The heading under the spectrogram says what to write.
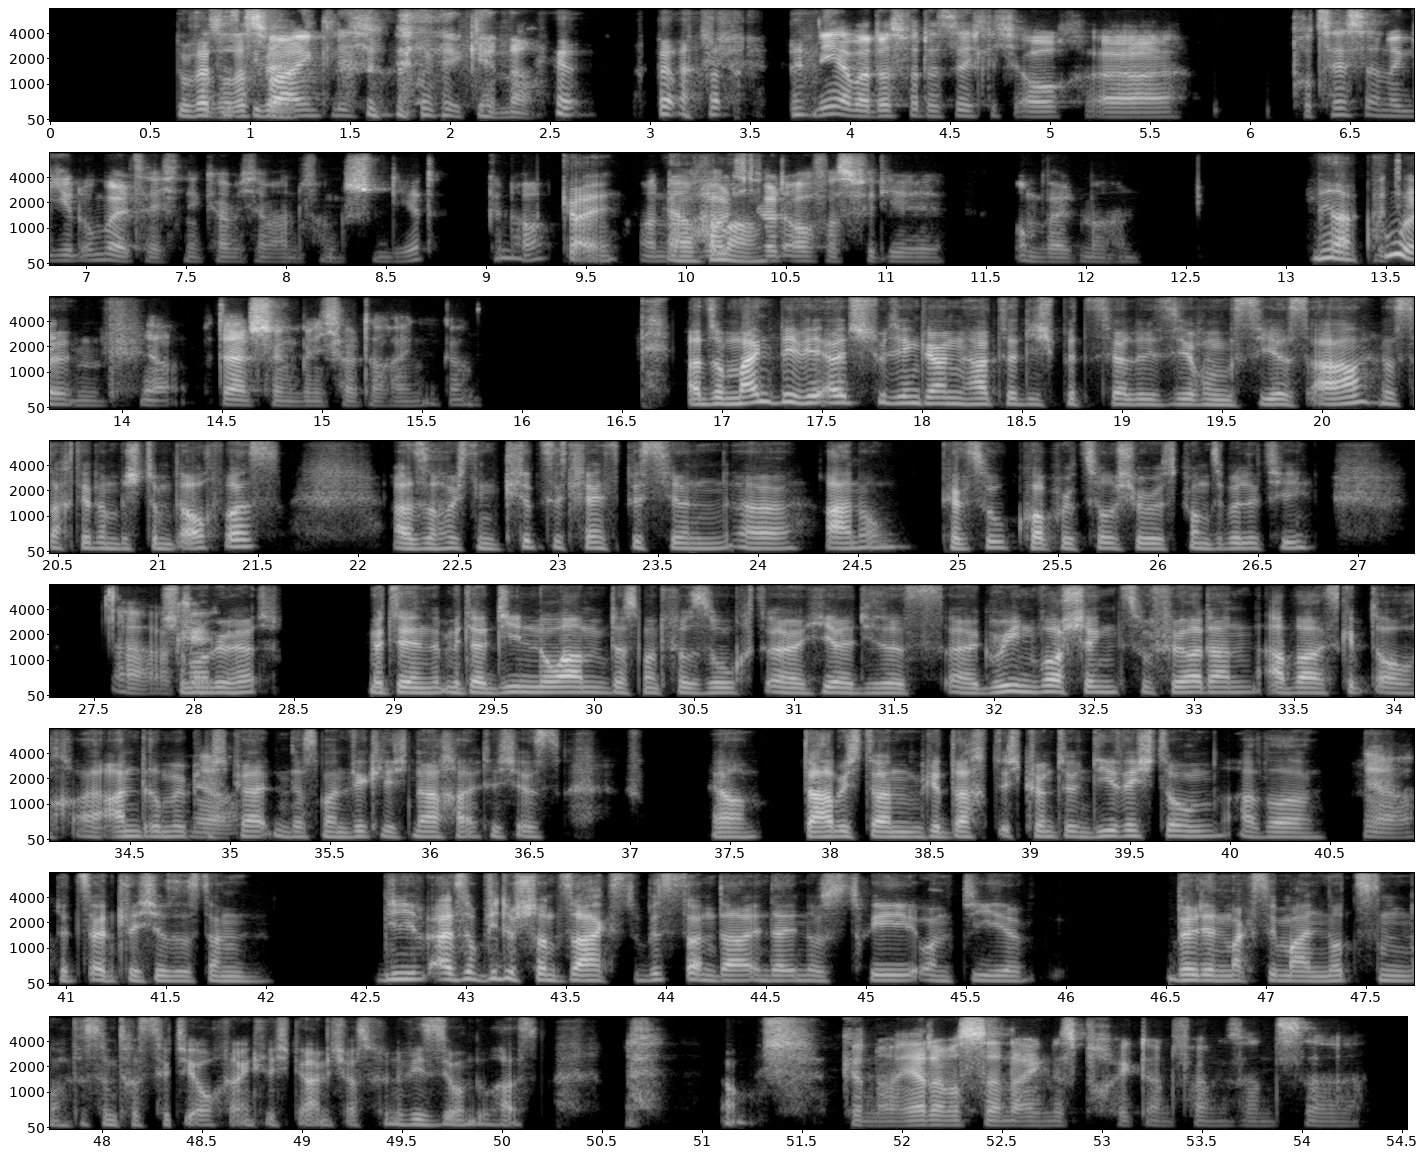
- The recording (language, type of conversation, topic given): German, unstructured, Wie bist du zu deinem aktuellen Job gekommen?
- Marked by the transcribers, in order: chuckle; laugh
